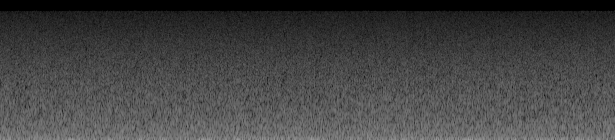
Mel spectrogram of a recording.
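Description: Steady, even hiss of a microphone's background noise, with no distinct events.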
